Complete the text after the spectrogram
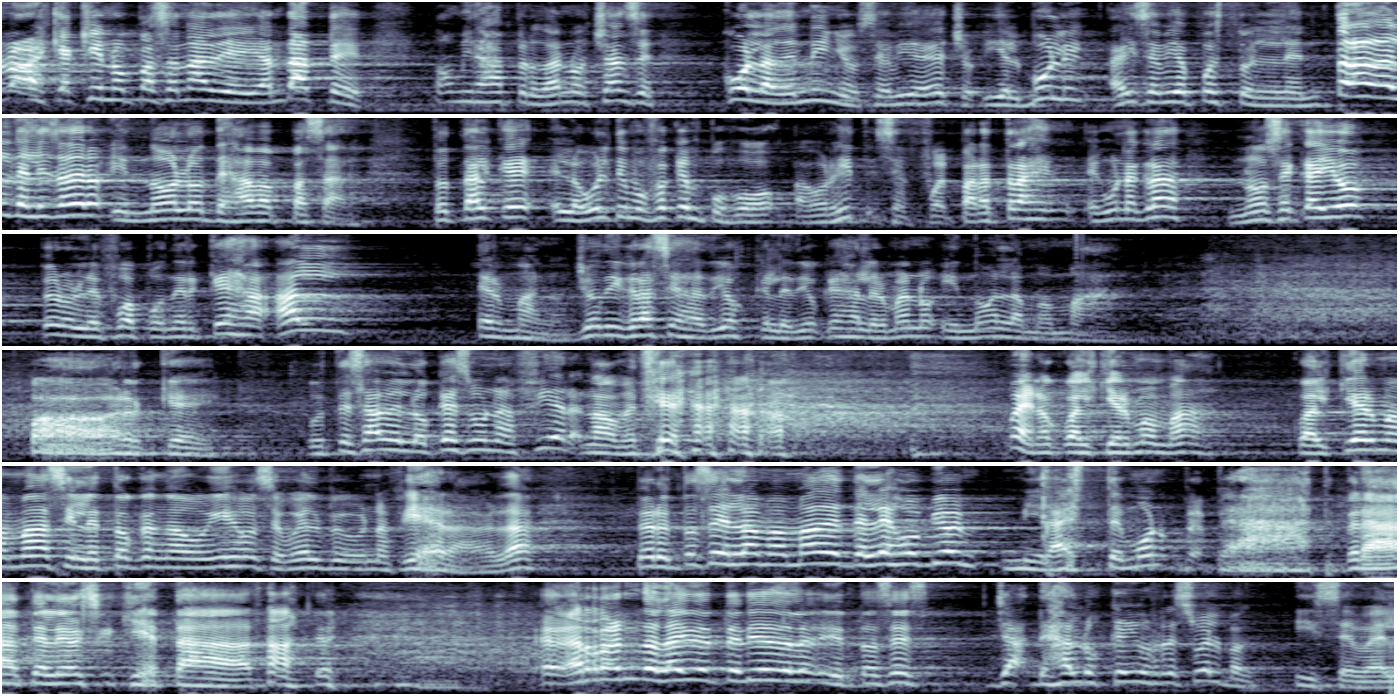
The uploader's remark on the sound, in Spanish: mensaje predicado en vivo desde el Centro Familiar de Adoración CEFADCHURCH.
